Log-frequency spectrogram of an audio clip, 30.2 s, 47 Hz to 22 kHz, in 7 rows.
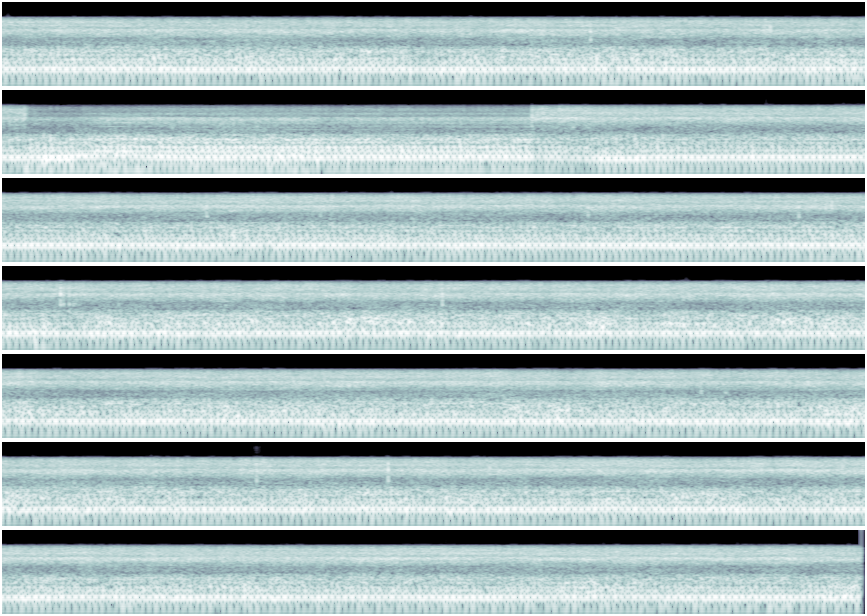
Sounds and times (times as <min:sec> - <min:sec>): Light engine (high frequency): 0:00.0 - 0:30.2.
